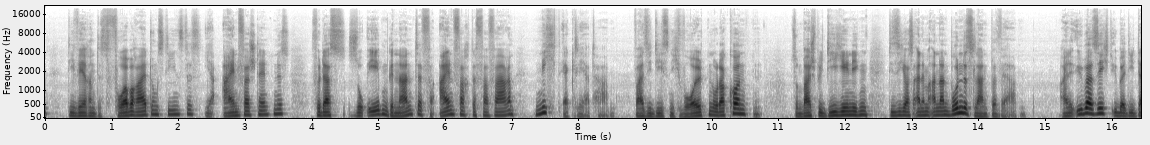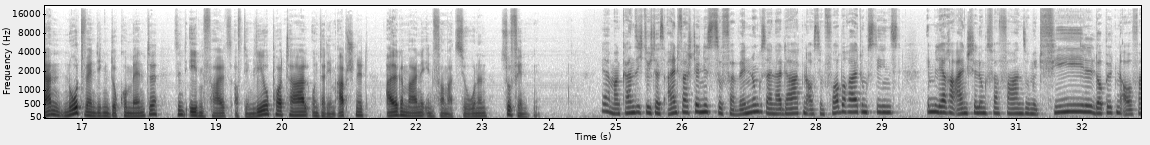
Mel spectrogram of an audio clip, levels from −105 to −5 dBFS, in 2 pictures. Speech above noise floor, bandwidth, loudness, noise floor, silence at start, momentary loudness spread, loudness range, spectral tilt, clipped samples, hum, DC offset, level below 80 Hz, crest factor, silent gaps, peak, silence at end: 36 dB; over 20 kHz; -28 LUFS; -63 dBFS; 0 s; 14 LU; 7 LU; -7.5 dB/octave; under 0.1%; none; under 0.1%; -56 dBFS; 20 dB; none; -6 dBFS; 0 s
